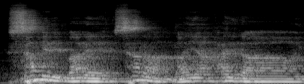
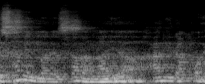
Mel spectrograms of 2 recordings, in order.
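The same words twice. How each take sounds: First: "삼 일 만에 살아나야 하리라" drawn out slowly, 삼 stressed; solemn slow emphasis on the promise of rising; slow, weighty quote. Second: Said in the usual way. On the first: Shown as a demonstration. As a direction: lean on 삼 and stretch out every word. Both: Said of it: "요 말을부터는 귀에 들어오지 않았습니다".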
